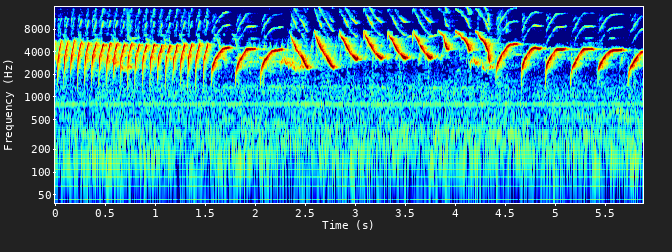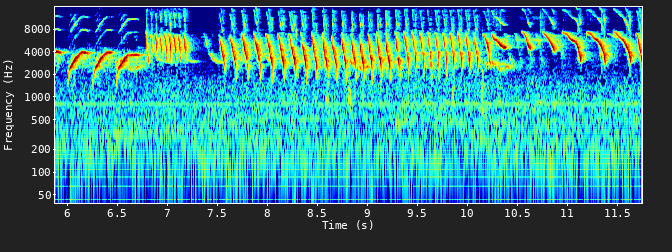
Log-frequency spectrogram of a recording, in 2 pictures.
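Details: Loud, lively canary song: an opening sustained trill, then cascades of falling and rising sweeps, rolling rattles repeated about four times a second, with a faint background hum.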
